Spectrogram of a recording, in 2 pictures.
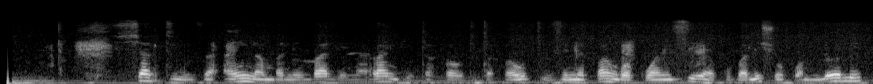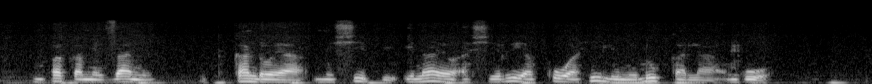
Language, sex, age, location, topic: Swahili, male, 25-35, Mombasa, government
